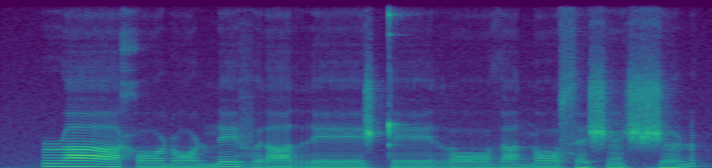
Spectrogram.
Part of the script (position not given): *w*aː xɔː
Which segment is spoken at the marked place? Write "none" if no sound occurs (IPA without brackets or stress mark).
ɹ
